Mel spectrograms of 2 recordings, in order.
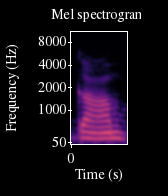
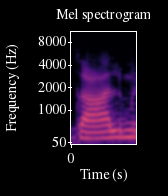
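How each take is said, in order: First: The L sound is silent before the M. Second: The L sound is pronounced before the M. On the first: The speaker calls it right. "काम पढ़ेंगे" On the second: The speaker calls it wrong. "काल्म नहीं पढ़ेंगे"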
